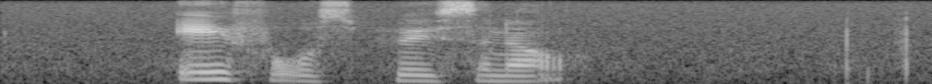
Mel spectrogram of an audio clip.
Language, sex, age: English, female, 22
